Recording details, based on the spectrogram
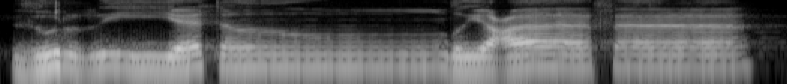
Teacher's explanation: Notons que dans le cas des lettres emphatiques comme as-sad, ad-dad, at-ta ou adha, la ghunna reste toujours emphatique parce qu'il y a une partie de la langue qui reste toujours collée au palais supérieur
